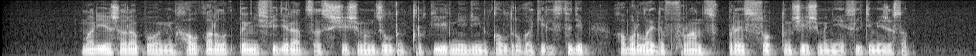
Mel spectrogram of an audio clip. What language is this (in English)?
Kazakh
